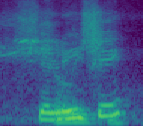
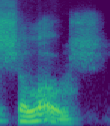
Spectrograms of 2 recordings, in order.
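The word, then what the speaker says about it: שלוש: Shalishi? Oh, good try. I'm sorry. I introduced you to the other word. It wasn't part of it, but it is shalosh.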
